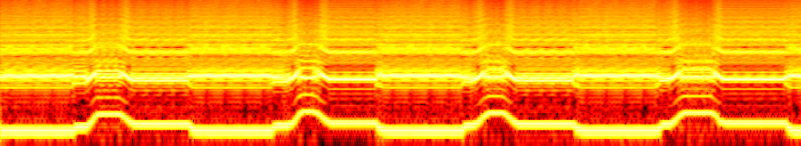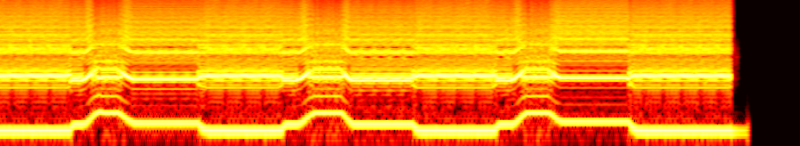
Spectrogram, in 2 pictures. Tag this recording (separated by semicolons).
electronic; bleep; tweaking; korg; monotron-duo; beep; smartelectronix; mda-tracker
